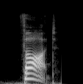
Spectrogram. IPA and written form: θɔːt (thought)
